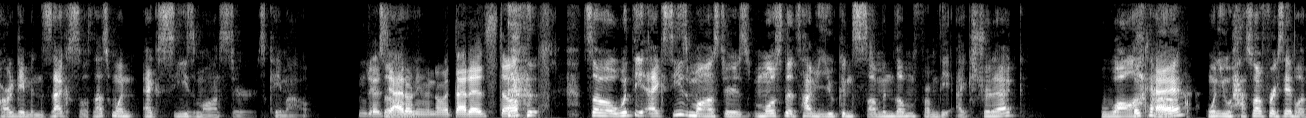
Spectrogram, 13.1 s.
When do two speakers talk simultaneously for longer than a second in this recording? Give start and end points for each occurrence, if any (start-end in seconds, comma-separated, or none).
none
